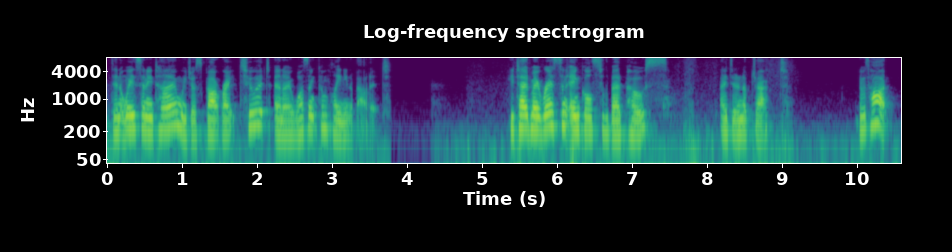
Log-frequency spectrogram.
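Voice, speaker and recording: A woman's voice: medium pitch, normal speed, long pauses, lightly acted. An actress playing a wounded, guarded female FBI agent who talks with sardonic defiance in an audio drama. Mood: bleak, pained. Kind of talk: audio drama acting, confessional.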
